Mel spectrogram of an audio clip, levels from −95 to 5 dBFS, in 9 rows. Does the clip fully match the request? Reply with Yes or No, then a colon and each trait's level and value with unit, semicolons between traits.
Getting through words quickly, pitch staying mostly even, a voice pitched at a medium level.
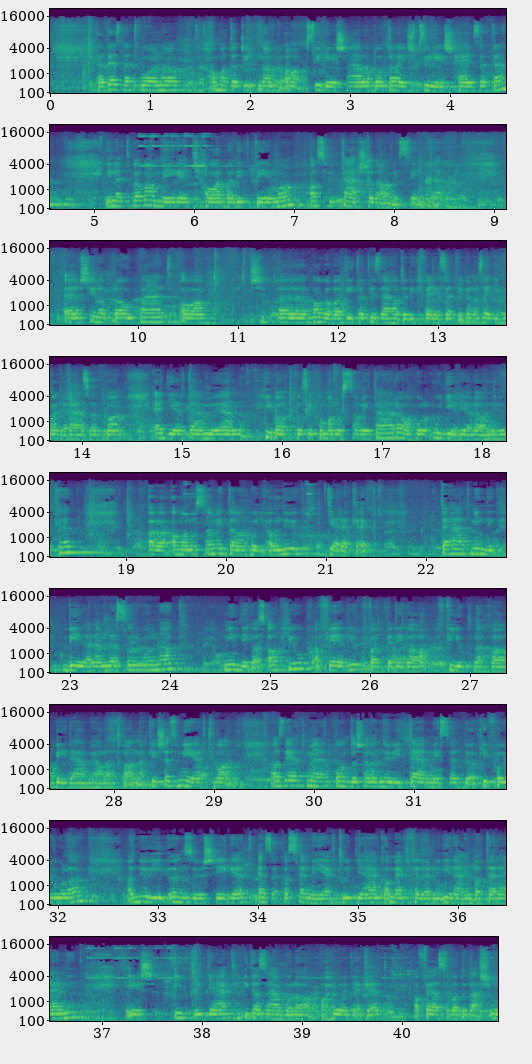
No: average, 140 wpm; narrow, 2.1 semitones; medium, 175 Hz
